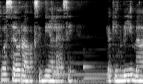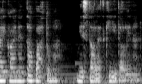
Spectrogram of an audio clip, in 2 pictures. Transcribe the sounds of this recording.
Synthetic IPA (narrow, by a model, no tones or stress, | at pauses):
t̪uɑsse̞wrɑːʋɑksimieleːsijok̟inʋiːmːeɑjkɑjne̞nt̪ɑpɑht̪umɑ | mist̪æo̞lḛt̪kiːt̪o̰lːḭnḛn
